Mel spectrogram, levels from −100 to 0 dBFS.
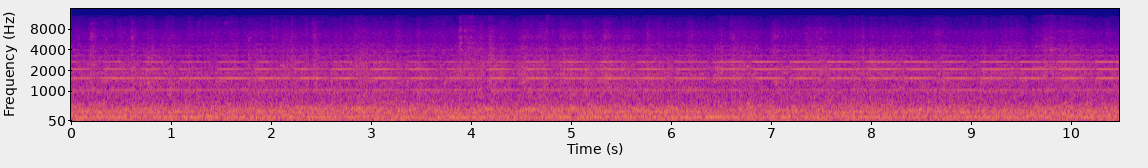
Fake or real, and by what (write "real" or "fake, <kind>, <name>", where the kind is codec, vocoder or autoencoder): real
